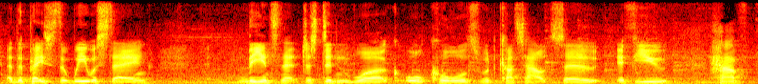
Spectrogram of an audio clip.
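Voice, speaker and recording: Bright-voiced man with W-like R's. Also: mid-range voice, fairly even intonation, takes it slowly, slight background noise. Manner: can't pronounce R's, says them like W. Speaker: travel vlogger. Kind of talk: casual, rambling travel advice to camera.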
